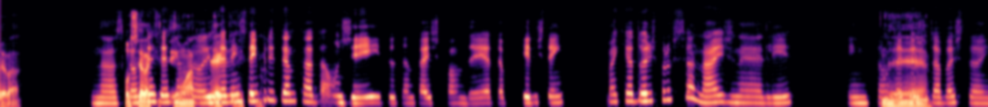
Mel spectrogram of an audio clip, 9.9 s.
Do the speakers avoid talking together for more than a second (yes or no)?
no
